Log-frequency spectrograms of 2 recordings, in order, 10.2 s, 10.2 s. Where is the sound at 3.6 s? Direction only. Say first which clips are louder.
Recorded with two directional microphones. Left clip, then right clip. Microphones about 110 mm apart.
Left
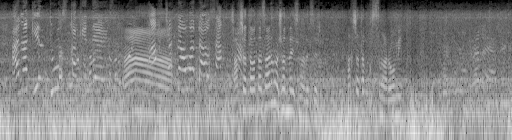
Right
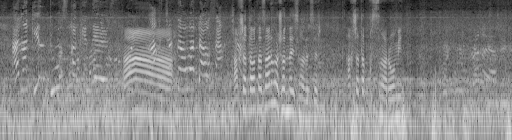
Right 1 dB; 50° left (ahead or behind).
